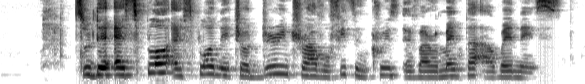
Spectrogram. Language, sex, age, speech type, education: Nigerian Pidgin, female, 30-45, spontaneous, tertiary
